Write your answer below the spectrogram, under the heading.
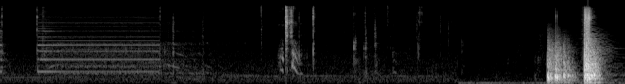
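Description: Small electric drill motor on a drill press whining steadily for about a second, then stopping, followed by a few light clicks. Near the end, two loud knocks of steel press plates being handled on a workbench.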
